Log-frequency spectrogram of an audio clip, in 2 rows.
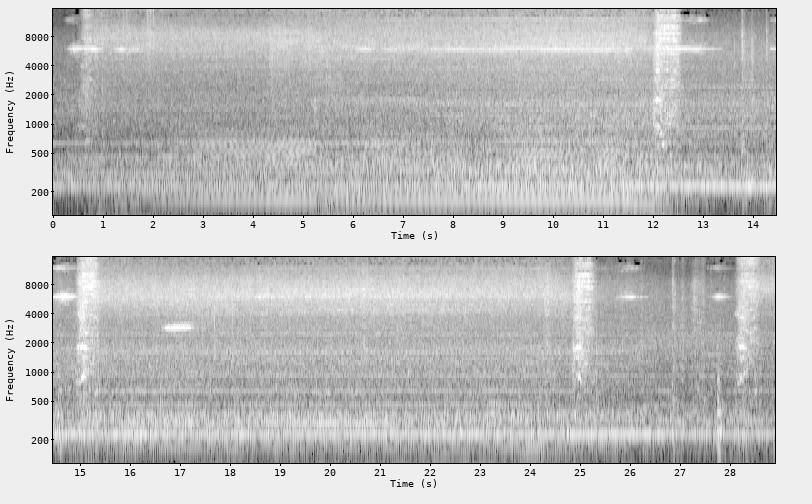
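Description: Hitachi Seiki TS15 CNC turning lathe running an automatic machining cycle: a steady hum made of several tones that shift in pitch about five and twelve seconds in, with a few sharp metallic clacks along the way.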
